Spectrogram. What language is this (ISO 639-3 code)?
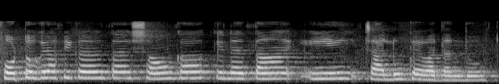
snd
